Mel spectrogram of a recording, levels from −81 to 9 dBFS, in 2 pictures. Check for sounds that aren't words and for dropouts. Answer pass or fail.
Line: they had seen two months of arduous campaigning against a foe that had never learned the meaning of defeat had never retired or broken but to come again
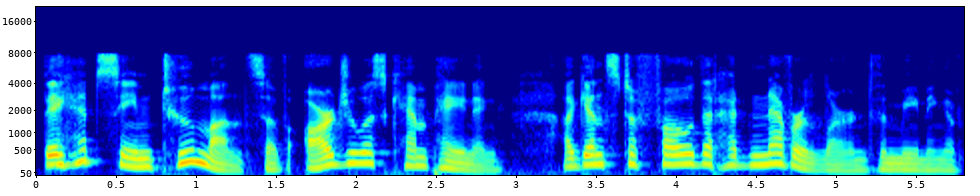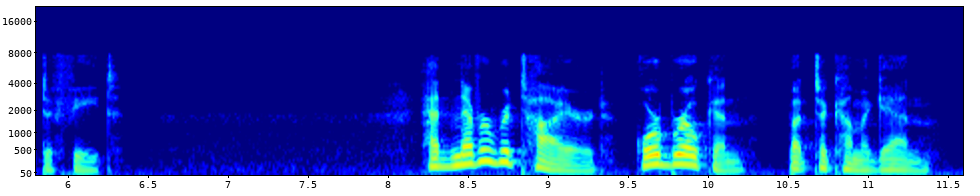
pass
